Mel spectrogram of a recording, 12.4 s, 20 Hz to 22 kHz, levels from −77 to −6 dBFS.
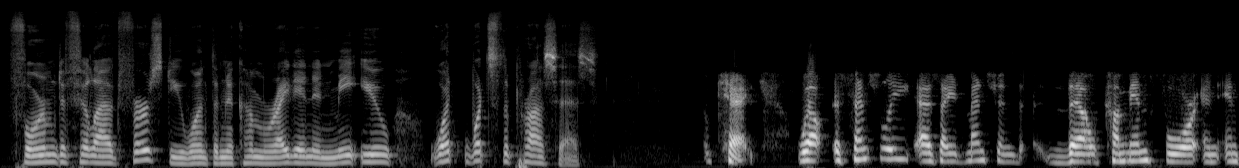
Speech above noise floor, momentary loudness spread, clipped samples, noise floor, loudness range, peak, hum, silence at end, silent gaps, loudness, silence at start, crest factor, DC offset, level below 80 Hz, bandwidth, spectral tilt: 40 dB; 13 LU; under 0.1%; -67 dBFS; 6 LU; -8 dBFS; none; 0 s; none; -27 LUFS; 0.1 s; 20 dB; under 0.1%; -58 dBFS; 16.5 kHz; -5 dB/octave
